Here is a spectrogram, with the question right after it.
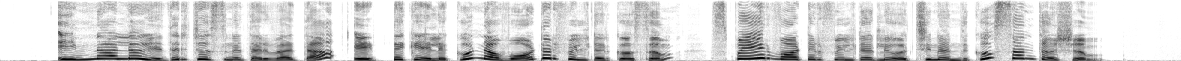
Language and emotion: Telugu, happy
